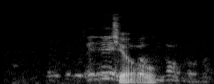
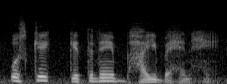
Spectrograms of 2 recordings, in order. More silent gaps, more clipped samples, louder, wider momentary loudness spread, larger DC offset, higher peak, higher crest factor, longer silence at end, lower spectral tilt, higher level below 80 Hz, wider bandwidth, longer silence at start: neither; neither; about the same, -25 LUFS vs -27 LUFS; first, 19 LU vs 9 LU; neither; first, -6 dBFS vs -12 dBFS; first, 22 dB vs 16 dB; about the same, 0.2 s vs 0.1 s; second, -5.5 dB/octave vs -7 dB/octave; first, -46 dBFS vs -52 dBFS; about the same, 11.5 kHz vs 11 kHz; first, 0.5 s vs 0 s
